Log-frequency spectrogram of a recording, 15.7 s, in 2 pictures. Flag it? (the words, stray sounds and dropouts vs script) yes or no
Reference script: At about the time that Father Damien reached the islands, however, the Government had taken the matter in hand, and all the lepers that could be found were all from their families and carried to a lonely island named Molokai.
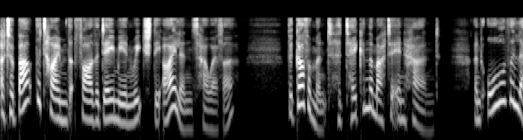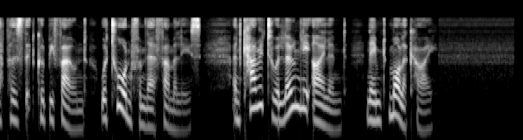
yes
